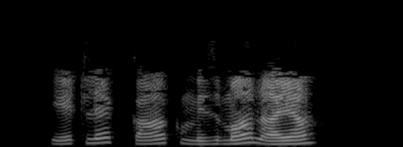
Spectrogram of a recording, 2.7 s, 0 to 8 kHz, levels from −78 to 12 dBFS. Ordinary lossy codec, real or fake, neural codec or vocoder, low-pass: MP3, 24 kbps; real; none; 7.2 kHz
